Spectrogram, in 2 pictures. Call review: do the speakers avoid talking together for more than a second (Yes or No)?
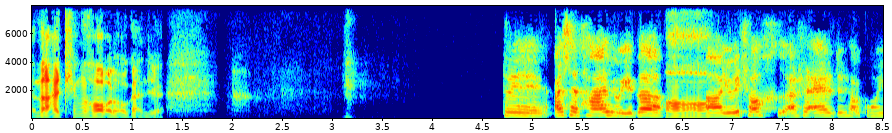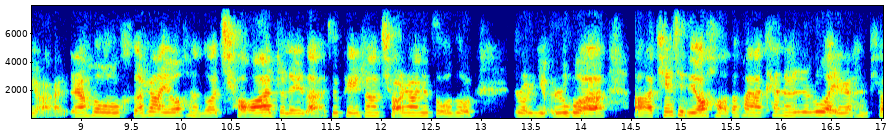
Yes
